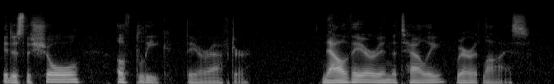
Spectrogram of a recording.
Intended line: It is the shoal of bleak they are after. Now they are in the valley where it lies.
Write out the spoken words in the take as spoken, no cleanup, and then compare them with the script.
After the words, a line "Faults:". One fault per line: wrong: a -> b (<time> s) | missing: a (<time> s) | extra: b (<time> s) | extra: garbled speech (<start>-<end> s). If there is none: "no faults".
It is the shoal of bleak they are after. Now they are in the tally where it lies.
Faults:
wrong: valley -> tally (4.0 s)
